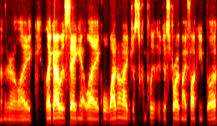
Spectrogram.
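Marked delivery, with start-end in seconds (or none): 2.1-4.3 mock tone, dripping with biting sarcasm. An author recounts his reply to a suggestion about his book: retelling his own sarcastic reply. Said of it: "that was the tone I was using sarcastically".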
